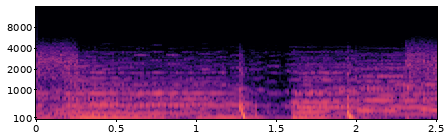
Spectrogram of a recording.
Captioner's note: muffled banging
